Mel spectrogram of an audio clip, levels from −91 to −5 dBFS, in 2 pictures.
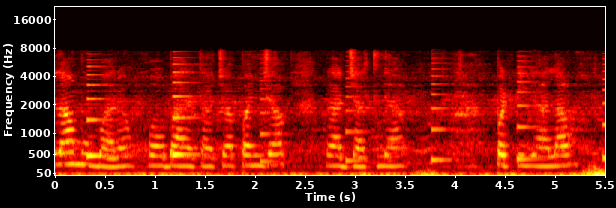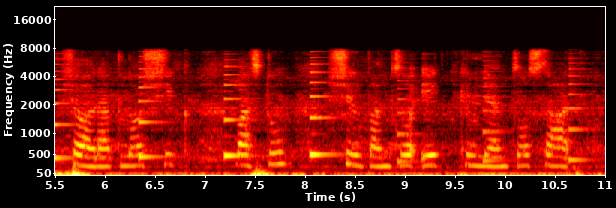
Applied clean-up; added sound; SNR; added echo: none; Ringtone; 8 dB; reverberation time 0.1 s.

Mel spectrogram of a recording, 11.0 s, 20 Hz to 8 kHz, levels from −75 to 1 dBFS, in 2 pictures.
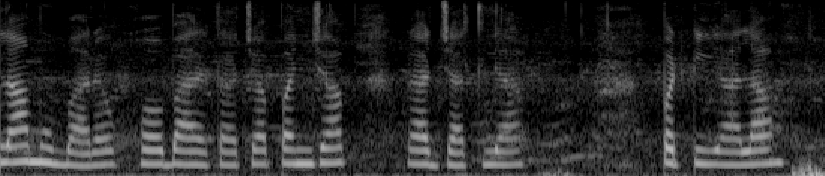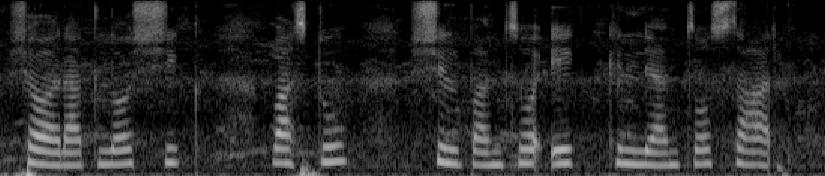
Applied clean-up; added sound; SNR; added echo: none; none; none; none.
